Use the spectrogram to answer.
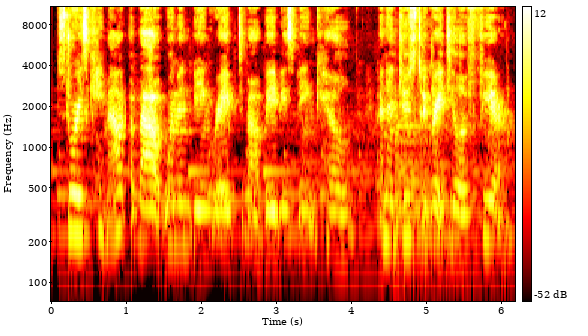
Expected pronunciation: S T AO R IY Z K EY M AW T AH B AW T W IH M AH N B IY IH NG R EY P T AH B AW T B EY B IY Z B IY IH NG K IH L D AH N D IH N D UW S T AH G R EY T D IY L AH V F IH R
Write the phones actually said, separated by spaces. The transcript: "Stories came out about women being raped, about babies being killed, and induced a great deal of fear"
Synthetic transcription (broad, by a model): S T AO R IY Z K EY M AW T AH B AW T W IH M AH N B IY IH NG R EY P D AH B AW T B EY B IY Z B IY IH NG K IH L D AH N IH N D UW S T AH G R EY T D IY L AH V F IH R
